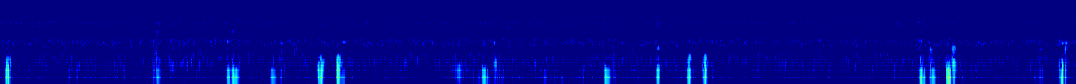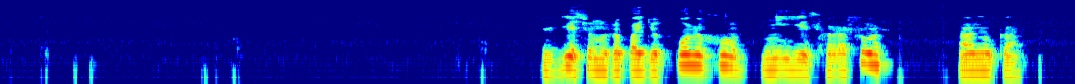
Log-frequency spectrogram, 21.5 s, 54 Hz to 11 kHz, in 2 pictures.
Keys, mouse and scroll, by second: 1.6 click, 2.2 click, 3.1 g, 4.7 click, 6.1 click, 6.7 g, 9.1 click, 9.6 middle click, 10.7 middle click, 11.6 g, 12.8 click, 13.1 middle click, 13.9 middle click, 15.6-17.9 middle drag, 18.6 middle click, 19.8 click, 20.9 g.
